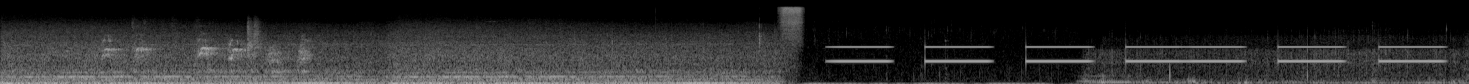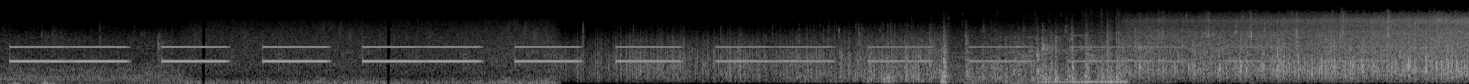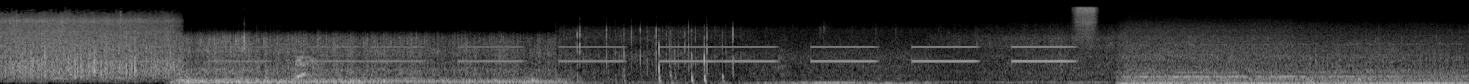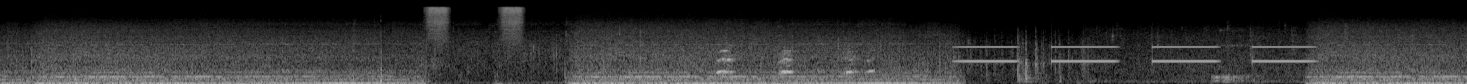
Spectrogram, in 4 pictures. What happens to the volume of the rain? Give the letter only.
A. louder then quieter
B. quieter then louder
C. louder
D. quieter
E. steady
A.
